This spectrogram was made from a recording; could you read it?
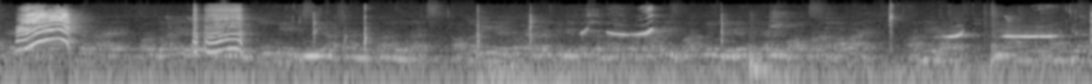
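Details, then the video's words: An Indian ringneck parakeet kept as a pet talks, with words like mummy, papa and radhe radhe. Two loud, rippling syllables open the recording, followed by faint clicks and a few soft, thin whistled notes in a quiet room. "indian ringneck parrot talking video"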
